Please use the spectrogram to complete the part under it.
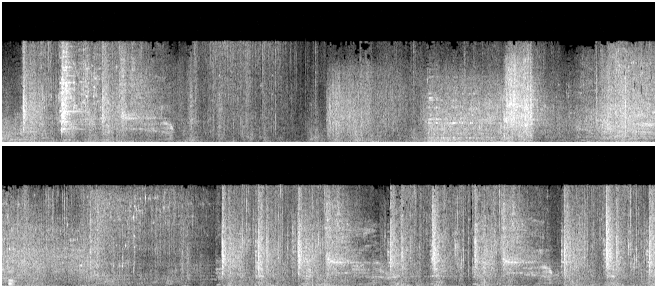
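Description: Fiery blasts burst with loud booms.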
